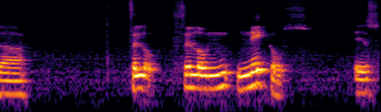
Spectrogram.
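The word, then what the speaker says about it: φιλόνεικος: 11 and 16 and it says uh fellow fellow Nikos is how you say that it says find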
